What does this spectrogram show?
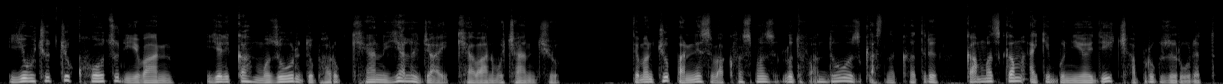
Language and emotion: Kashmiri, sad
